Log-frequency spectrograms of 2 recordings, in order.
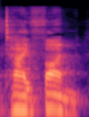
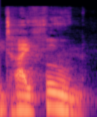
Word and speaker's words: Typhoon: missile plant now the I mispronounced it in an earlier video as tyun it's supposed to be typhoon typhoon anyway uh at typhoon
